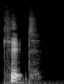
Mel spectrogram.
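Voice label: "kit" English word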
